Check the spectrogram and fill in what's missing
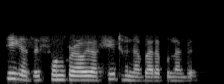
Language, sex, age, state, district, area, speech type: Assamese, female, 18-30, Assam, Sonitpur, rural, conversation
